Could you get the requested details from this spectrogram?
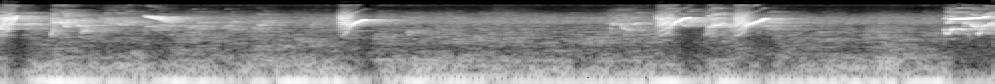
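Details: Young sunbird with a red back and green plumage, kept and still learning its song: thin, very high drawn-out whistles and sharp squeaks in separate short phrases, over a constant low hum.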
